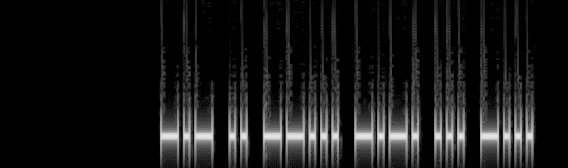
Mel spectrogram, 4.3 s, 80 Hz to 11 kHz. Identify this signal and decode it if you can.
Morse code, heard as a keyed tone, about 28 wpm, 700 Hz. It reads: KI7CSB
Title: USA Call Signs - 6 Characters - 2x Character Spacing - 28wpm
